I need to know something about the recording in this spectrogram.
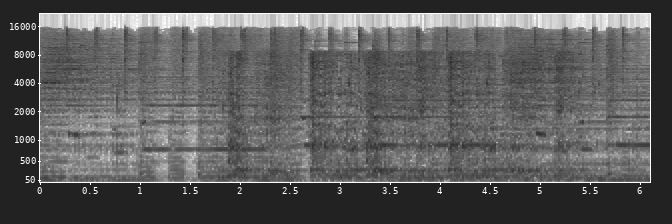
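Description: Background music with a lion roaring layered over it, the roaring starting about two seconds in and dying away near the end.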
